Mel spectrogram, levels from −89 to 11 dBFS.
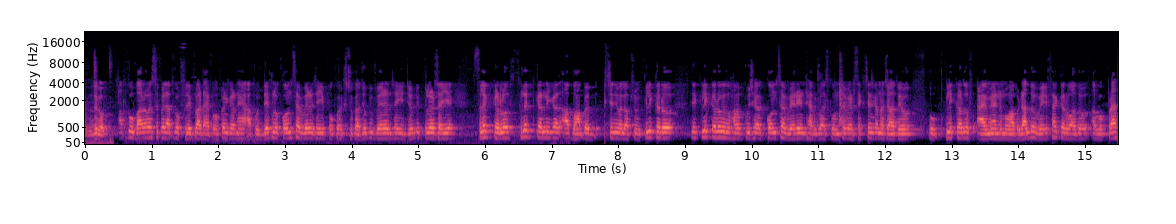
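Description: At 2.29 to 2.31 s, 4.15 s, 7.79 s and 14.11 to 14.13 s, compressed frames are skipped. Whole blocks of the coded audio never play. The sound jumps forward instead. The frame length is 23.2 ms. The first, second and fourth gaps lose about two frames, around 50 ms. The one at 7.79 s loses about three, around 70 ms.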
